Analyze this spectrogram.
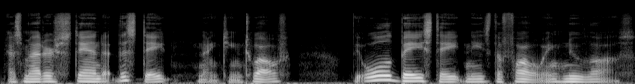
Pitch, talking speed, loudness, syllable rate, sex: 130 Hz, 160 wpm, -16 LUFS, 4.2 syllables/s, male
